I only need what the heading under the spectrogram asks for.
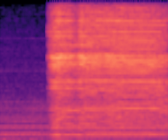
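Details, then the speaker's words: Norwood BladeMate Pro band sawmill blade sharpener after feed adjustment; a short, even high-pitched grinding burst of about a second as the wheel just nicks the tooth, correct light sharpening contact. "Just a bit. And that's really all the cutting we're looking for. Just barely nicking it."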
